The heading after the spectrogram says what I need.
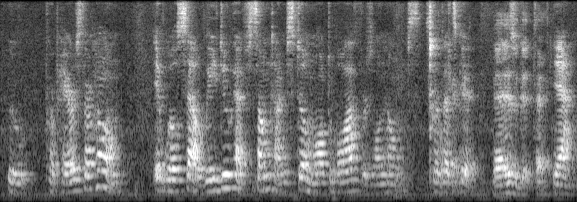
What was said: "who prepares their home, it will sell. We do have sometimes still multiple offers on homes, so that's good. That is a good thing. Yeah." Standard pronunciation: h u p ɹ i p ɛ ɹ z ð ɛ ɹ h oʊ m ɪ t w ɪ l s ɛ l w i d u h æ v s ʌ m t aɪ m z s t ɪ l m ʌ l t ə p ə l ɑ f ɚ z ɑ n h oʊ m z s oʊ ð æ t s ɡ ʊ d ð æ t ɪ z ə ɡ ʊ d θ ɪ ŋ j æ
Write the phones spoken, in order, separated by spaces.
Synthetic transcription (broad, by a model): h u p ɹ i p ɛ ɹ z ð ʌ ɹ h oʊ m ɪ t w ɪ l s ɛ l w i d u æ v s ʌ m t aɪ m z s t ɪ l m ʌ l t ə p l ɑ f ɚ z n h oʊ m z s oʊ ð æ t s ɡ ʊ d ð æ t ɪ z ə ɡ ʊ d θ ɪ ŋ j æ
